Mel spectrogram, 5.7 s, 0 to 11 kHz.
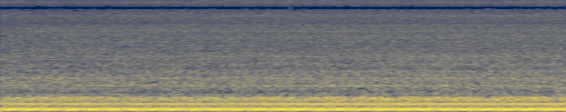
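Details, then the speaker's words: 2015 Infiniti Q50 3.7L, first start after new NGK spark plugs and an oil change with a K&N filter: smooth, even idle hum with no ticking, misfire or stumble, a healthy V6. "Getting ready to fire this thing up. Hear it run. Brand new spark plugs in it. There you go, guys. Brand new NGK spark plugs, brand new oil."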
